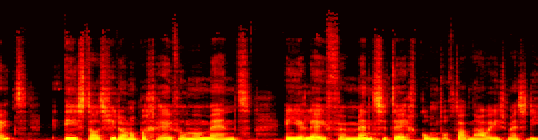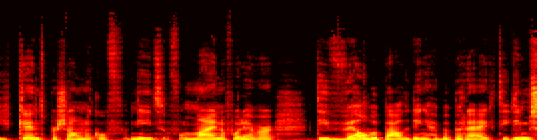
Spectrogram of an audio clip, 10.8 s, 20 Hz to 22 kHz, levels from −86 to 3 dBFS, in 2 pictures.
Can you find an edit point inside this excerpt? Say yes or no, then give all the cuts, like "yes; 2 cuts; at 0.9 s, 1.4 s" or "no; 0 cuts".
no; 0 cuts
